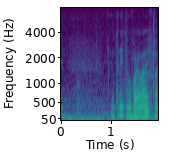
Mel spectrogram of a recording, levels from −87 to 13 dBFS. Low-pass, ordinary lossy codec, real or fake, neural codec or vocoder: none; none; real; none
